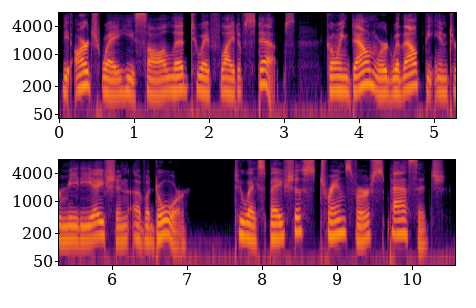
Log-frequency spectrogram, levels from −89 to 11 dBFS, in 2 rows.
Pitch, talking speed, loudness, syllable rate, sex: 160 Hz, 130 wpm, -19 LUFS, 3.8 syllables/s, female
